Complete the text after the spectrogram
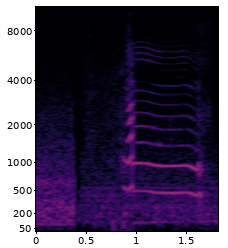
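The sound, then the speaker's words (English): A single drawn-out cat meow, clear, rising at the start and holding steady for under a second before cutting off, with nothing else around it. “Do you like being a cat?”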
